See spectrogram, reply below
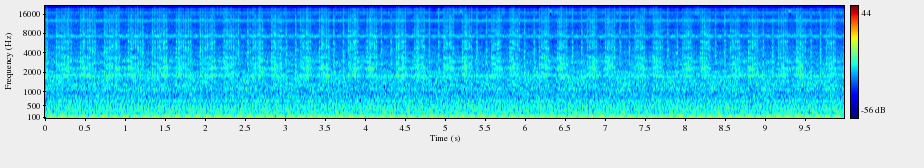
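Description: Steady low hum with a quick, even pulse and constant airy hiss: an air assist compressor running normally.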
